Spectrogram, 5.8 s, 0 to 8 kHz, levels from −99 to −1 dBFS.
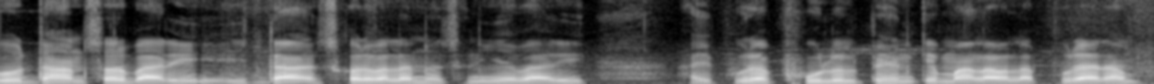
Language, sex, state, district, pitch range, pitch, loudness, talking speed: Hindi, male, Bihar, Gopalganj, 120-130 Hz, 130 Hz, -17 LUFS, 135 wpm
